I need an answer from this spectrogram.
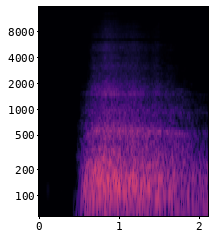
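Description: A single deep inhaled breath, a steady airy rush lasting nearly two seconds that starts abruptly and holds at an even, moderately loud level with no voices.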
